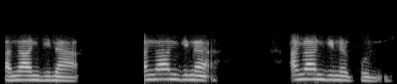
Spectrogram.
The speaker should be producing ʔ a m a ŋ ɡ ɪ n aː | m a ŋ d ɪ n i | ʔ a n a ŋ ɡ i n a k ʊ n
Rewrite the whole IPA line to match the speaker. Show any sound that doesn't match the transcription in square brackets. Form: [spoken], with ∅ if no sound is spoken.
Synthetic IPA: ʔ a [ŋ] a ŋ ɡ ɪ n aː | [ŋ] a ŋ [ɡ] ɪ n [a] | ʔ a [ŋ] a ŋ ɡ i n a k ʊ n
